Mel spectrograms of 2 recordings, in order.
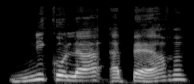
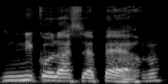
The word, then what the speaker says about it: Nicolas Appert: The inventor of canning, Nicolas Appert, Nicolas Appert. And because it's French, you wouldn't pronounce the S or the T.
